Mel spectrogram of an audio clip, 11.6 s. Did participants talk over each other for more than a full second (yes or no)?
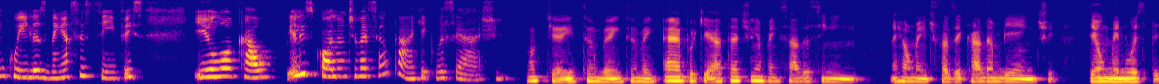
no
